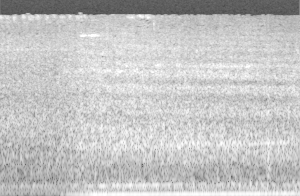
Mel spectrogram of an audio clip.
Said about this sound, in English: There are too many cars. I have to take the big road.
